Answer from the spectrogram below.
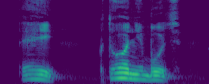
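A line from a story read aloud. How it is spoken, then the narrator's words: Hoarse call. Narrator (Russian): хрипло позвал младший Мехти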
